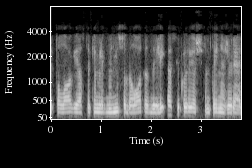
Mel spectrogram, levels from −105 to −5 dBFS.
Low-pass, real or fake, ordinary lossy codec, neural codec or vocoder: 7.2 kHz; real; MP3, 32 kbps; none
